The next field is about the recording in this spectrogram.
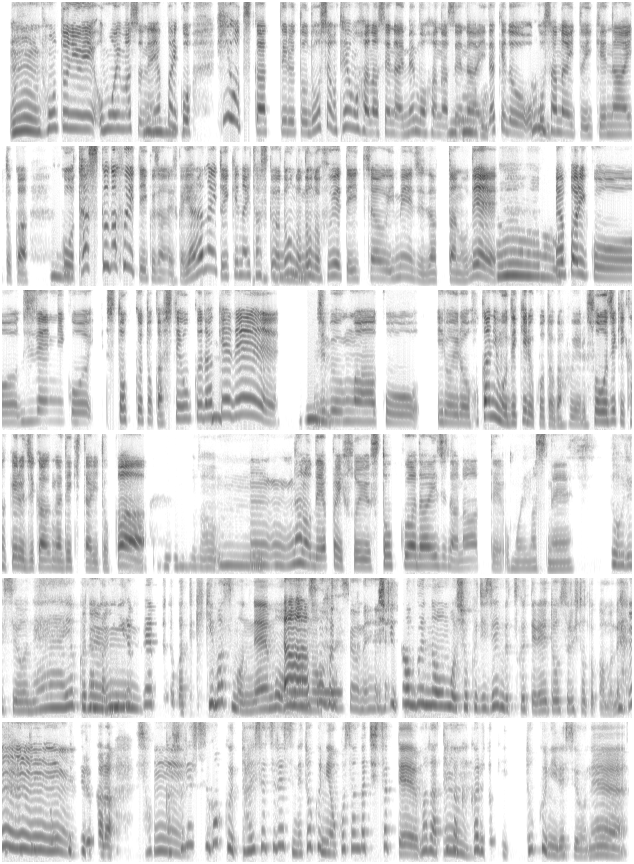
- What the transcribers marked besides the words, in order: none
- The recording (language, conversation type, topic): Japanese, podcast, 忙しい朝をどうやって乗り切っていますか？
